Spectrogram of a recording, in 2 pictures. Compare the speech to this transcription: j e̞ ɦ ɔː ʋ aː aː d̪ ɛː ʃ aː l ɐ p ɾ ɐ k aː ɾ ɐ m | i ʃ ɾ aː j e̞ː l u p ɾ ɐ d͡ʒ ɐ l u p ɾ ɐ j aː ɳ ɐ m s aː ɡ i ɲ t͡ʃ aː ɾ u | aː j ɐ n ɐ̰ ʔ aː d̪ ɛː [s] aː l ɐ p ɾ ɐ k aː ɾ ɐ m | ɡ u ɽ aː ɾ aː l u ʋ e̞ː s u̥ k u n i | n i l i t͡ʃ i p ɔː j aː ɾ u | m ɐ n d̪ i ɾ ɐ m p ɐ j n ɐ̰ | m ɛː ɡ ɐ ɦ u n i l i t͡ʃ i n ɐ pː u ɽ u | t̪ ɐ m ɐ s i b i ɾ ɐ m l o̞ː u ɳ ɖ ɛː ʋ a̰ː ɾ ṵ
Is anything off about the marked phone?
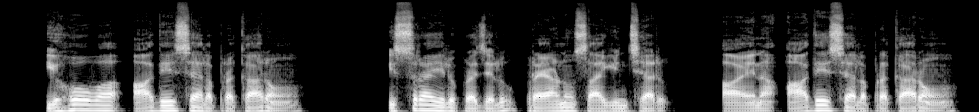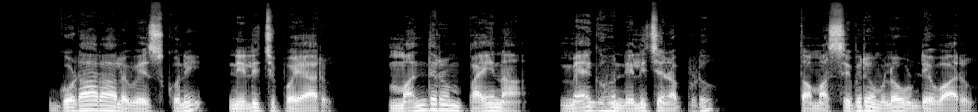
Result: yes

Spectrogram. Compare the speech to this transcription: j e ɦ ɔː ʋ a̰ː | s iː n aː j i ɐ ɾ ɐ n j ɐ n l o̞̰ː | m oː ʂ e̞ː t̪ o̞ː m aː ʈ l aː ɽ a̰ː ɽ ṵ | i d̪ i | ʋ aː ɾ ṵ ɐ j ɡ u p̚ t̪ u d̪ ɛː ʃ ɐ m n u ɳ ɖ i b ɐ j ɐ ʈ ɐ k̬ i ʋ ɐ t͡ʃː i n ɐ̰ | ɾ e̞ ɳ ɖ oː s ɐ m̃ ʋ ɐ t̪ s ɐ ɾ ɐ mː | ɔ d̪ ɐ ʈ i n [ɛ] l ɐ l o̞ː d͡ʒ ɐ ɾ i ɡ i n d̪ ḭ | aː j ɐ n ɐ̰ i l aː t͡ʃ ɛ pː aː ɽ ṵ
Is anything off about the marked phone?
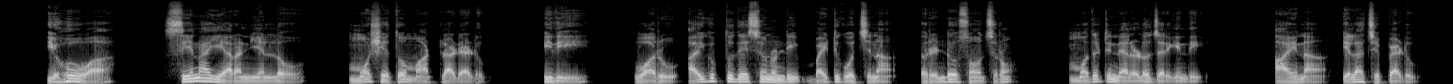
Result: no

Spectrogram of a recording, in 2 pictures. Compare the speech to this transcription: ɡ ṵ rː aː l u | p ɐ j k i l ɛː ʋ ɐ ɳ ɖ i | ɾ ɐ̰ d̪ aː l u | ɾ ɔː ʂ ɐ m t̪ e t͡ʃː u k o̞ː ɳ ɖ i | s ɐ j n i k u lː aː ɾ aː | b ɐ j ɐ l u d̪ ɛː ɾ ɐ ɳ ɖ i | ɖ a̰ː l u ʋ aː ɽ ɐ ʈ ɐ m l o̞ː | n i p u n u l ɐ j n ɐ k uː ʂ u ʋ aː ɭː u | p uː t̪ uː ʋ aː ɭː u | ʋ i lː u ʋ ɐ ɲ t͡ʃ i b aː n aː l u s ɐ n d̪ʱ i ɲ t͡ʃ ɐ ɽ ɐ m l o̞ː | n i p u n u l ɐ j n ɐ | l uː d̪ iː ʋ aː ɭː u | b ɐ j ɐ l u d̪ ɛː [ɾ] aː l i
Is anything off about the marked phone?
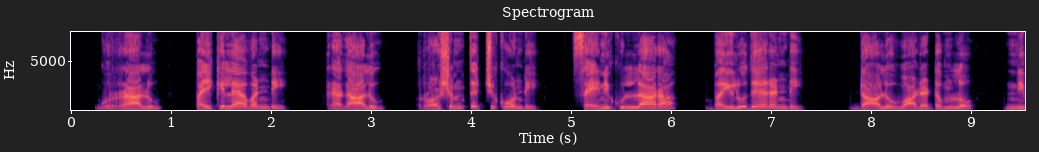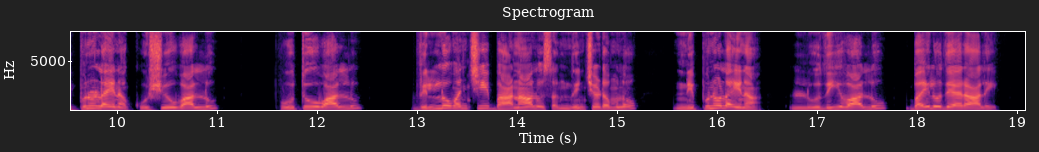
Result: no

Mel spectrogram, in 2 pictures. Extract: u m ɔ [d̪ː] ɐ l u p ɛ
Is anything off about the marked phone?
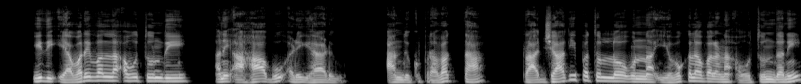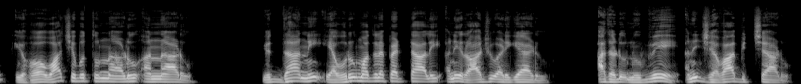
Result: yes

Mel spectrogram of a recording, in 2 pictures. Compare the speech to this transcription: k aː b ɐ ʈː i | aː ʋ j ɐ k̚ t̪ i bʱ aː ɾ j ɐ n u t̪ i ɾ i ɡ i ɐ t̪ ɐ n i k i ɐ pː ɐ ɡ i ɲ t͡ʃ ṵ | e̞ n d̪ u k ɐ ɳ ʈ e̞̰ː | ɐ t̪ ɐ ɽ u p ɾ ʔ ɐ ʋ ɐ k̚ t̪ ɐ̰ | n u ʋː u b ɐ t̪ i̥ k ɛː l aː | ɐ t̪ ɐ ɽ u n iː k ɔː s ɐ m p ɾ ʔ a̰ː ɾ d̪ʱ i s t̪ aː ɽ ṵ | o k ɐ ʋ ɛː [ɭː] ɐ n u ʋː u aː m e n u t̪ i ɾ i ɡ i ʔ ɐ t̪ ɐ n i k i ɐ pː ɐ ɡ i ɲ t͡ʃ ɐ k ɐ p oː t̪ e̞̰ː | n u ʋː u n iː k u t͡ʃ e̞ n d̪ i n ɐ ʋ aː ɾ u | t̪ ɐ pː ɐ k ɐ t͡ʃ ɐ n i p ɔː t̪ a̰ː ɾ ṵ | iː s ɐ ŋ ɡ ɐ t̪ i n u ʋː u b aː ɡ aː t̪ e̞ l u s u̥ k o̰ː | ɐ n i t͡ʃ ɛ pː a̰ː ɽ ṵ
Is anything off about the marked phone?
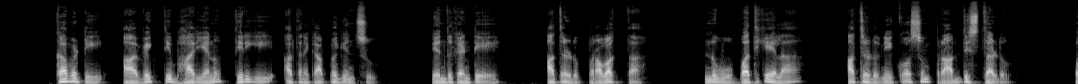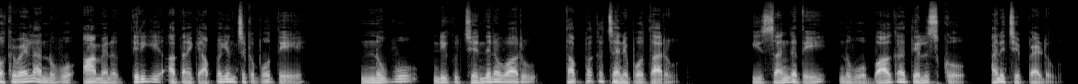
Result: yes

